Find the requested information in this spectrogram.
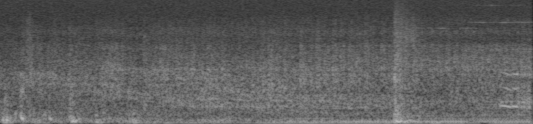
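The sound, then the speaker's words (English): A bus arrives and idles with a low, steady engine rumble, punctuated by a sharp hiss like an air brake releasing partway through. No one speaks. “Oh, and here comes your bus.”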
